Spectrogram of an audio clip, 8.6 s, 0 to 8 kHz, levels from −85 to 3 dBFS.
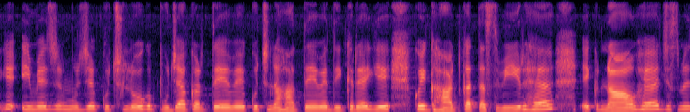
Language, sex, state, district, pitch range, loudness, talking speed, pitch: Hindi, female, Uttarakhand, Tehri Garhwal, 205-230 Hz, -19 LUFS, 180 wpm, 220 Hz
